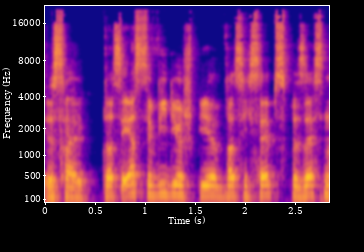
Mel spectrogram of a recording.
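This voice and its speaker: Fairly high-pitched for a man, this man has an unremarkable speaking voice, fairly even intonation and a moderate pace. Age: 30s. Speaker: gaming podcast host. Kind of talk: casual chat.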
